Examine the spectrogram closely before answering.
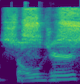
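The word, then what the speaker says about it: Souldiers: june 2nd and finally soldiers but it's spelled like soul like s-o-u-l soldiers soldiers comes out on playstation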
